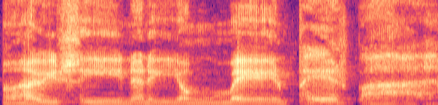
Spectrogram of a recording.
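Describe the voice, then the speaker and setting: Using a put-on character voice, a man speaks at a fairly slow pace in a very deep, low pitch with monotone, flat intonation. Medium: game stream. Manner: cagey, playful.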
